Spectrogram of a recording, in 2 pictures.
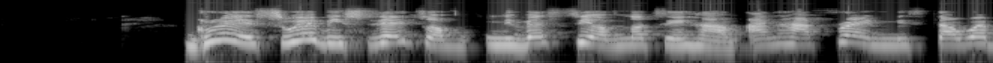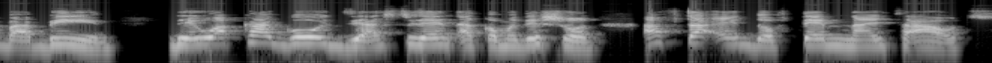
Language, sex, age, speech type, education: Nigerian Pidgin, female, 15-29, spontaneous, tertiary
